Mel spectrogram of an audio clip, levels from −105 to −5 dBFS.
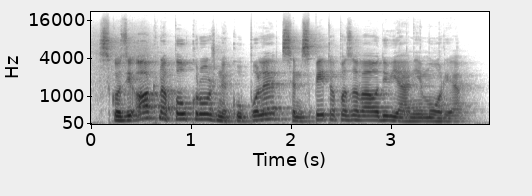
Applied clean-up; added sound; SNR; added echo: none; none; none; none.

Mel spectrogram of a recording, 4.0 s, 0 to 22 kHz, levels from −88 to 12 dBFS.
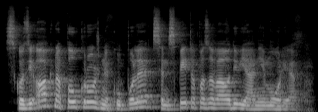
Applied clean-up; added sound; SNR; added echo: neural mask model Resemble Enhance denoiser.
